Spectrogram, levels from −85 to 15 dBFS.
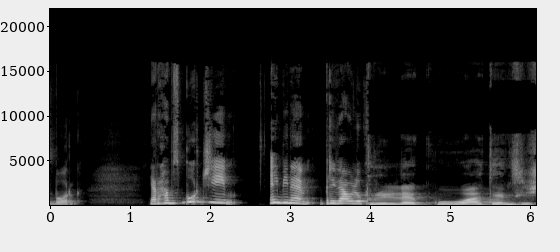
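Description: From 3.97 s to the end, a stereo read as mono fault takes over: the interleaved left and right samples are treated as one channel, so the speech slows to half speed, drops a full octave (12 semitones), and gains a fainter mirrored copy in the upper spectrum.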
